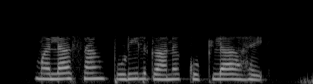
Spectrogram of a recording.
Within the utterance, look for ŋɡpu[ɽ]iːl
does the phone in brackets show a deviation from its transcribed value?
no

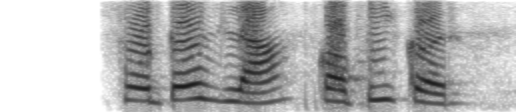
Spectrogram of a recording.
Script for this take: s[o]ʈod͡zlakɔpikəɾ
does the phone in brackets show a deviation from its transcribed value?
no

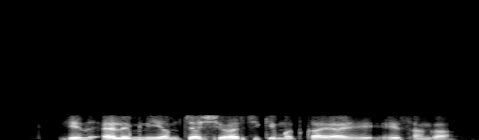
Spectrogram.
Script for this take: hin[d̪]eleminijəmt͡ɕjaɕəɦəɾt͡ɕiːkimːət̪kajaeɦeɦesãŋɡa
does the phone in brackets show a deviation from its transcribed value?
no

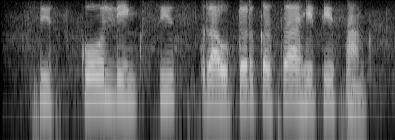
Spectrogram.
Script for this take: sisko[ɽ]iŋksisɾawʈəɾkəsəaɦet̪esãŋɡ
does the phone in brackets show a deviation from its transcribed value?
yes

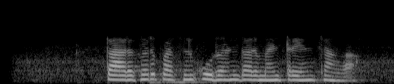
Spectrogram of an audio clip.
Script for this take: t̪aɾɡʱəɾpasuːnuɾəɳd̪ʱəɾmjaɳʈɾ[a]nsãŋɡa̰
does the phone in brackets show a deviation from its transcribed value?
yes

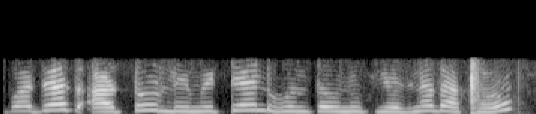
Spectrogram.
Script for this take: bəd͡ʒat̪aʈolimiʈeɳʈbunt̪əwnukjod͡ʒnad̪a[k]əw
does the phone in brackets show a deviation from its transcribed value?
yes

